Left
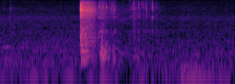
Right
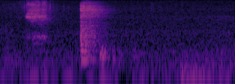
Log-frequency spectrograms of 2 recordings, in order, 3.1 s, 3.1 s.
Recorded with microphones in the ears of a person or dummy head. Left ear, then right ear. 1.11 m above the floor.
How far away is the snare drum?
About 1.0 m.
